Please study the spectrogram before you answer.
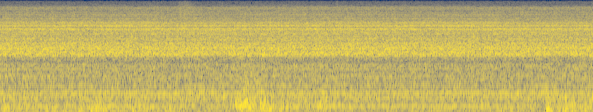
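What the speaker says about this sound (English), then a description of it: "I'll come through here and vacuum some of this up." A wet-dry vacuum sucks up standing water in the drain-cleaning video game Drain Sim, giving a steady, loud broadband roar that holds constant throughout with no talking.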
